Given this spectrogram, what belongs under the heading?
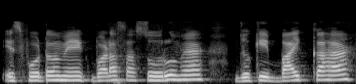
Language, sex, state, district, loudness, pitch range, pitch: Hindi, male, Jharkhand, Garhwa, -15 LUFS, 180-210 Hz, 195 Hz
